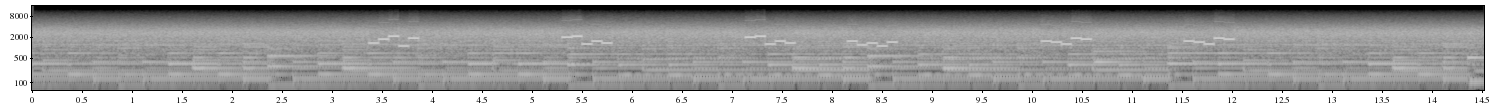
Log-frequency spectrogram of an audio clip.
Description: Five-tone selective call (CCIR), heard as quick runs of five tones, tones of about 100 ms, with radio hiss. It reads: 48819 00364 00364 62415 65398 65398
